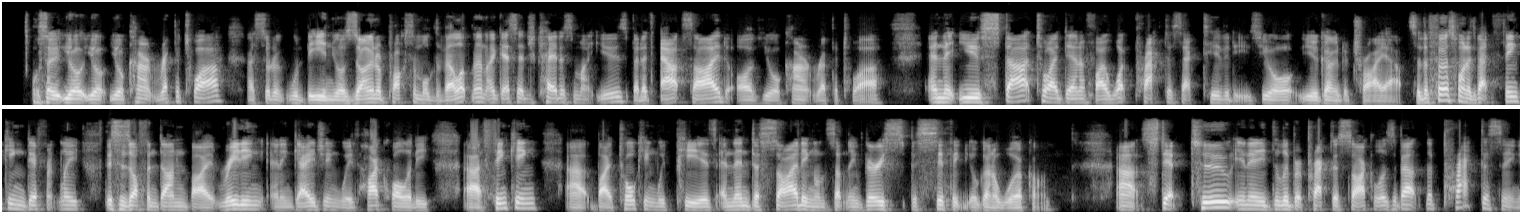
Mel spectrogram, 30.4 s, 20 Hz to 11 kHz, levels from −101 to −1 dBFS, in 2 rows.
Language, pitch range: English, 105-130 Hz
